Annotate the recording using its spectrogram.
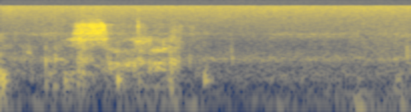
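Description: A man whispering a short question, "Missä olet?" ("Where are you?"), in the first second, then near quiet.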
